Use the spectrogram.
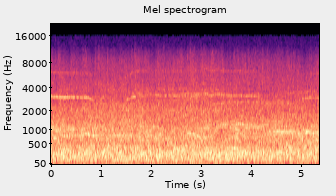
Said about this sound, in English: And listen to that crowd.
